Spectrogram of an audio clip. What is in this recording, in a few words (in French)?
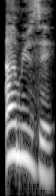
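"Un musee", French; vocabulaire; le lexique des vacances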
